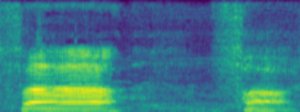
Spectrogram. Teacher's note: সামনের দুটো দাঁতটাকে নিয়ে নিচের যে ঠোঁট রয়েছে সেখানে চাপ দিয়ে হাওয়া বের করে উচ্চারণটা করতে হবে। দুটো ঠোঁট মিলিয়ে ফা ফা হবে, এরকম না, দাঁত কামড়ে ঠোঁটের উপরে কামড় দিয়ে হাওয়া বাইর করেন।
